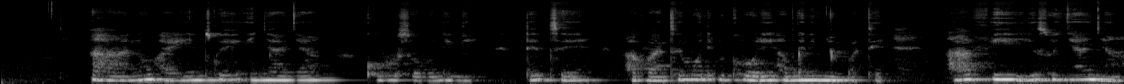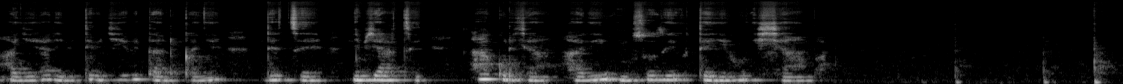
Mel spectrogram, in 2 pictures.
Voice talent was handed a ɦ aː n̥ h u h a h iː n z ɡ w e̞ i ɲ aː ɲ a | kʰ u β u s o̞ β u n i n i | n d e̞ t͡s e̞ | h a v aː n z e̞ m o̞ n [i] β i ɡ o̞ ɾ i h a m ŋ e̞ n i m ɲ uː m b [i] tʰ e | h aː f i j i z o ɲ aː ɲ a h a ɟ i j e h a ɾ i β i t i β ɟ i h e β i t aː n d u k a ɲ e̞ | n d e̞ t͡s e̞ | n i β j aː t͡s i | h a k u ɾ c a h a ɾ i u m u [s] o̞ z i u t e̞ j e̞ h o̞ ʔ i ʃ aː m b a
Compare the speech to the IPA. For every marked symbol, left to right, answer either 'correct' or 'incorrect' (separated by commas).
correct, incorrect, correct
